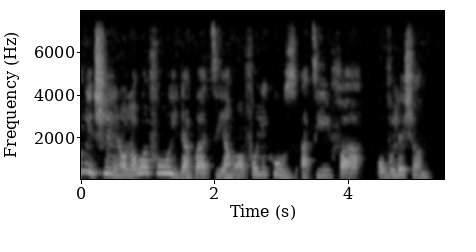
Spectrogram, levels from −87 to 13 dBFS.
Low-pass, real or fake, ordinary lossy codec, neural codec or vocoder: 7.2 kHz; real; none; none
